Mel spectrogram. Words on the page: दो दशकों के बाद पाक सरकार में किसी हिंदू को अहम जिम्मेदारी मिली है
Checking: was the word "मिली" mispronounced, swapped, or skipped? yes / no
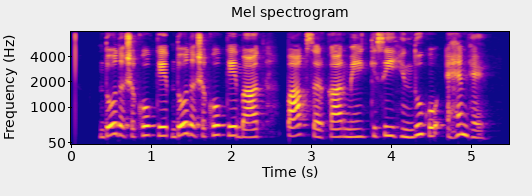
yes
